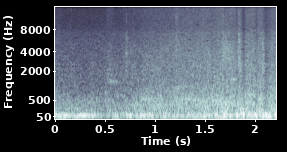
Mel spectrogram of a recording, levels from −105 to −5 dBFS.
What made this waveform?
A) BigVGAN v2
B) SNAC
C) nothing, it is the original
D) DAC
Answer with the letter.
C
